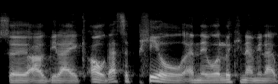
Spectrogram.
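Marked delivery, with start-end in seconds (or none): 0.9-1.8 loud, put-on attempt at an English accent. Retelling a childhood school answer, imitating own past English accent. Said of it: "but with an English accent".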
